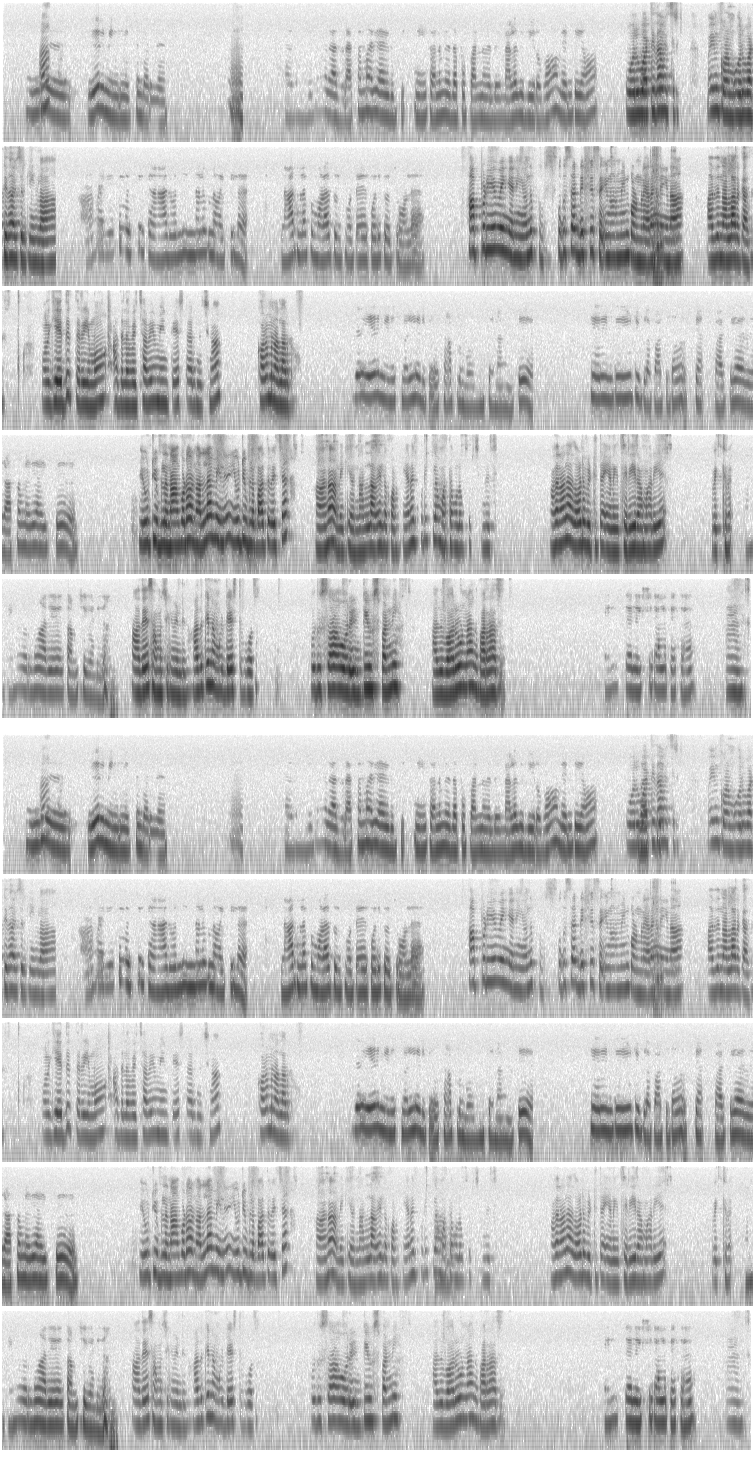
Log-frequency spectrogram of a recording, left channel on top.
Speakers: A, on the right (about 55°); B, on the left (about 65°).
A: இது
B: ஆ
A: ஏரி மீன் வெச்சம் பாருங்க
B: அ
A: அது <unintelligible> அது ரசோ மாதிரி ஆயிடுச்சு நீ சொன்ன மேரிதா குக் பண்ணது நல்லது சீரகோ வெந்தயோ
B: ஒரு
A: வறுத்து
B: வாட்டி தா வெச்சிருக்கிங் மீன் கொழம்பு ஒரு வாட்டி தா வெச்சிருக்கீங்ளா
A: ஆ ஹா ஏற்கனவே வெச்சிருக்கே அது வந்து இந்த அளவுக்கு நா வெக்கல நார்மலா ப்போ மொளகா தூள் போட்டு கொதிக்க வச்சருவோல்ல
B: அப்டியே வைங்க நீங்க வந்து புது புதுசா டிஷ்ஸு செய்யணுன்னே ஒரு மண்நேரோ அனுங்கினா அது நல்லாருக்காது உங்களுக்கு எது தெரியுமோ அதுல வெச்சாவே மீன் டேஸ்ட்டா இருந்துச்சுன்னா கொழம்பு நல்லாருக்கு
A: சரி ஏரி மீனு ஸ்மெல் அடிக்கு சாப்புடும் போது செய்லாங்கட்டு செரின்ட்டு யூடியூப்ல பாத்துதா வெச்சே கடைசில அது ரச மாரி ஆயிச்சு அ
B: யூடியூப்ல நா கூட நல்ல மீனு யூடியூப்ல பாத்து வெச்சே ஆனா அன்னைக்கு நல்லாவே இல்லப்பா எனக்கு பிடிக்கல
A: ஆமா
B: மத்தவங்களுக்கு புடிச்சி இருந்துச்சு அதனால அதோட விட்டுட்டே எனக்கு தெரியற மாரியே வைக்க
A: நமக்கு என்ன வருமோ அதே சம்ச்சிக்க வேண்டியதா
B: அதே சமச்சுக்க வேண்டியதா அதுக்கே நமக்கு டேஸ்ட் போது புதுசா ஒரு இன்ட்யூஸ் பண்ணி அது வருனா அது வராது
A: எஞ்ச்ட்ட நெக்ஸ்ட் கால்ல பேசுற
B: ம்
